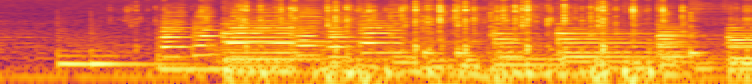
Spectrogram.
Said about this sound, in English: Eager to read his response, she nibbled on a strawberry as soon as she finished typing and hit send.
